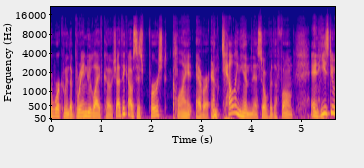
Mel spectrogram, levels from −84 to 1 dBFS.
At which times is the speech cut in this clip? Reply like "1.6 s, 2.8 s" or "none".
none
